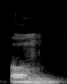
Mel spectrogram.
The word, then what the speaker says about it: ओम्: और ये म पूर्ण नहीं है, ये हलंत है, मतलब ये म पूर्ण उच्चारण नहीं होगा। ओम, म नहीं बोला मैंने, ओम म की ध्वनि उत्पन्न हुई, तो इसलिए ओ और म।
